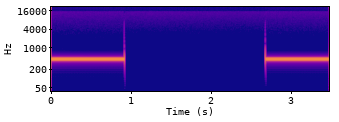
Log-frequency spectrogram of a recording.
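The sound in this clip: Telephone ringback tone on an outgoing call: a steady mid-pitched hum cuts off, a silent gap follows, then the same tone returns and holds to the end, loud and alone.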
